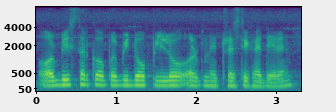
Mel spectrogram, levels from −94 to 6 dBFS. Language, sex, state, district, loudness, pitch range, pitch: Hindi, male, Arunachal Pradesh, Longding, -18 LUFS, 120-135 Hz, 130 Hz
